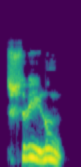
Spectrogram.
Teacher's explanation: श्री जो तालव्य शकार है उसमें री, ऋषि वाला री है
